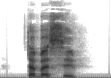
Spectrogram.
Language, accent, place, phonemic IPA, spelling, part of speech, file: French, France, Lyon, /ta.ba.se/, tabasser, verb, LL-Q150 (fra)-tabasser.wav
- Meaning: 1. beat up (to give a beating to) 2. to thwack, clobber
